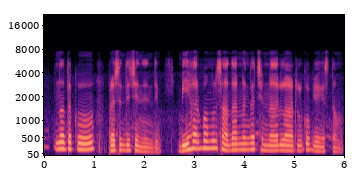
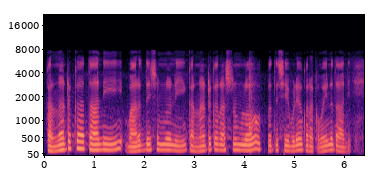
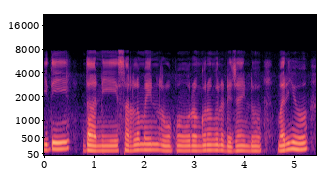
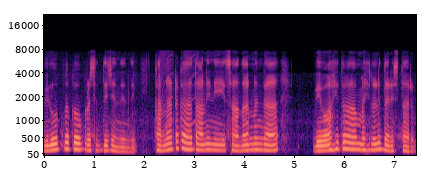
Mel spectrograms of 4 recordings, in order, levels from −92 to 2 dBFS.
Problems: none marked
